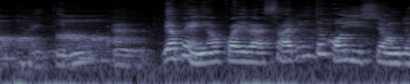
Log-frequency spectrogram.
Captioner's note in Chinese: 廣東話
